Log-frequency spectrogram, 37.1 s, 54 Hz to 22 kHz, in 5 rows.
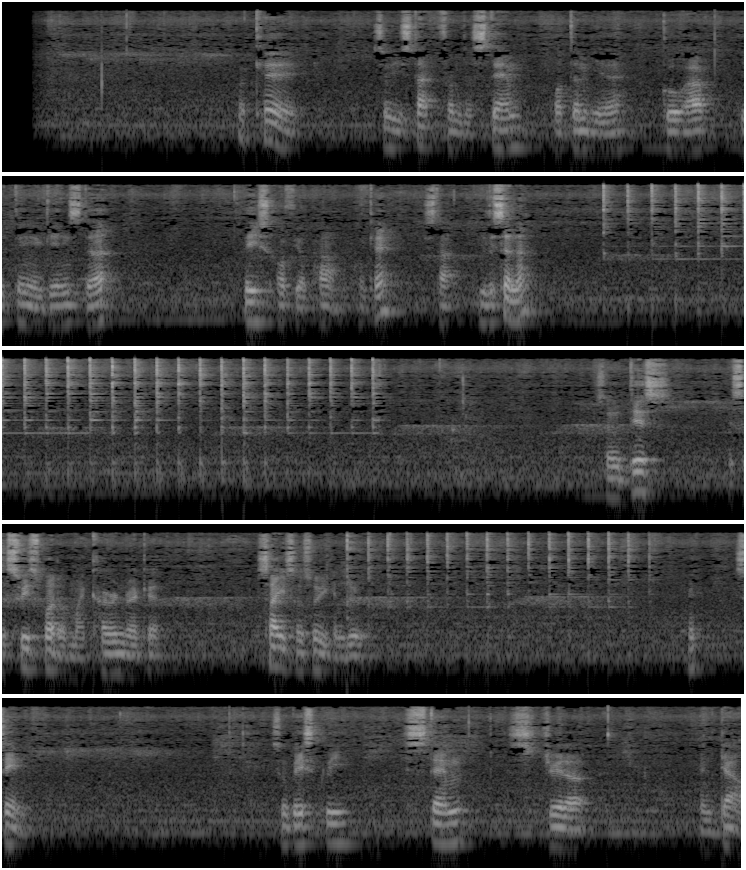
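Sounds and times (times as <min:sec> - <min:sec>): room background hum: 0:00.4 - 0:37.0
racquet strings pinging: 0:13.4 - 0:18.8, 0:25.6 - 0:28.8.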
